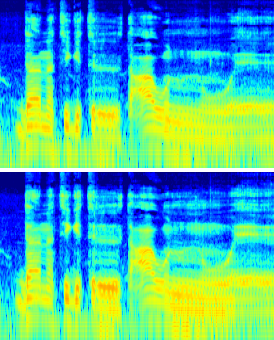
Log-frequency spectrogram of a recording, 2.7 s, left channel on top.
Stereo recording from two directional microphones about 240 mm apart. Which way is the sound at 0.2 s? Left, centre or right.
Centre.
